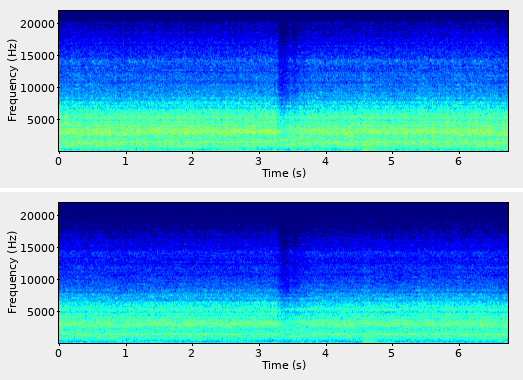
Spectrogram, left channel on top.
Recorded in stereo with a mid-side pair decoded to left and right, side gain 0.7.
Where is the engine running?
35° left, 1.9 m.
